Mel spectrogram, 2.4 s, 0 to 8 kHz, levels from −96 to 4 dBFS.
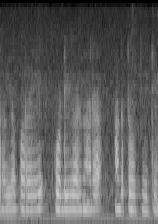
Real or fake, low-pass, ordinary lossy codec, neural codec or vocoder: real; 7.2 kHz; AAC, 48 kbps; none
